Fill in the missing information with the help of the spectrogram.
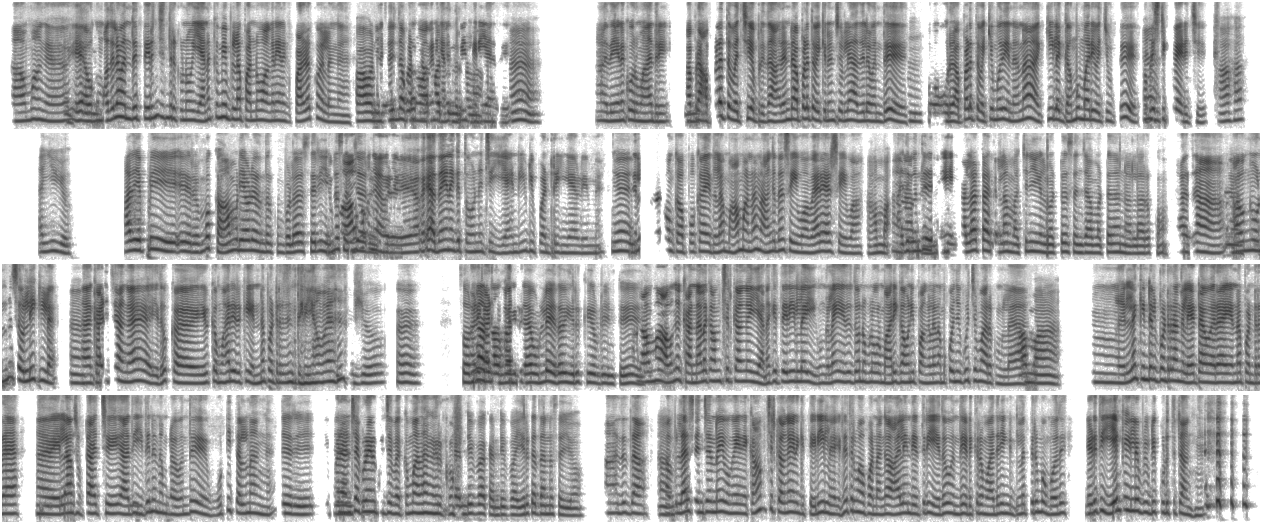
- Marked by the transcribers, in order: static; distorted speech; unintelligible speech; in English: "ஸ்டிக்"; tapping; other background noise; laughing while speaking: "ரொம்ப காமெடியாவுல இருந்திருக்கும் போல"; unintelligible speech; other noise; laughing while speaking: "பண்றதுன்னு தெரியாம"; chuckle; mechanical hum; laughing while speaking: "வெக்கமா தாங்க இருக்கும்"; laughing while speaking: "அதுதான். அப்பிடில்லாம் செஞ்சோன்னா, இவுங்க என்னைய காமிச்சிருக்காங்க, எனக்கு தெரியல"; unintelligible speech; laugh
- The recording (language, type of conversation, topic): Tamil, podcast, அம்மா நடத்தும் வீட்டுவிருந்துகளின் நினைவுகளைப் பற்றி பகிர முடியுமா?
